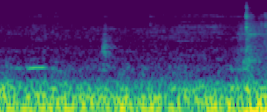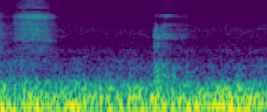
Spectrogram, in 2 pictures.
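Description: Steady low rumble of a moving train heard from inside a sleeper coach, with two short bursts of hiss near the middle.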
